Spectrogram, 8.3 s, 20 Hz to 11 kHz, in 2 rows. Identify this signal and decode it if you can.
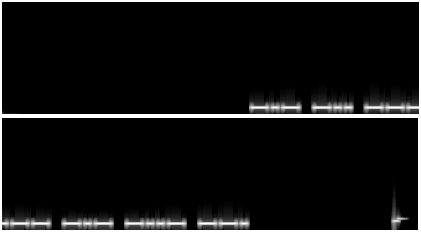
Morse code, heard as a keyed tone, about 22 wpm, 700 Hz. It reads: KD0KXG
